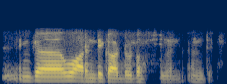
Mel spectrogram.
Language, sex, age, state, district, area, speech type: Telugu, male, 45-60, Andhra Pradesh, East Godavari, rural, conversation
